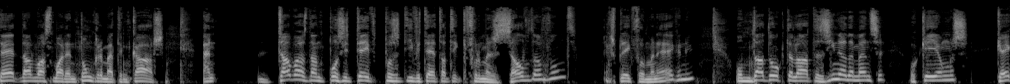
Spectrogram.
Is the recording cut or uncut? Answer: uncut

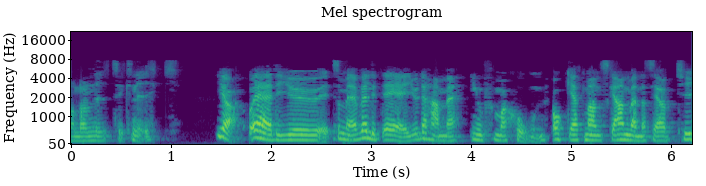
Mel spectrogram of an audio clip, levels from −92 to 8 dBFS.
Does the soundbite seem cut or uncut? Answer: cut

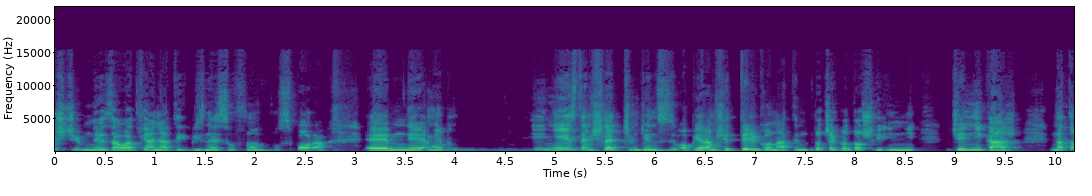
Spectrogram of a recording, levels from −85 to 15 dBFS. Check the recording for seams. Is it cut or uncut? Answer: cut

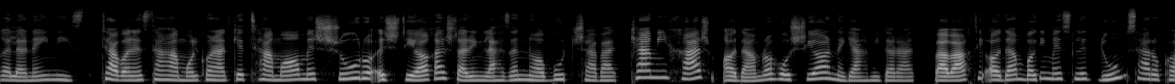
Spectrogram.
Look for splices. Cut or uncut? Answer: cut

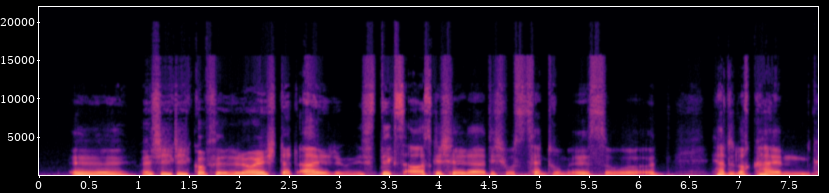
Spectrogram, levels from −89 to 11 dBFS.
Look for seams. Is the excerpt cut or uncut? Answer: cut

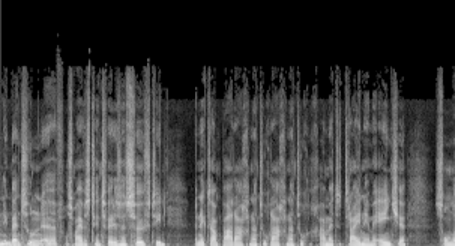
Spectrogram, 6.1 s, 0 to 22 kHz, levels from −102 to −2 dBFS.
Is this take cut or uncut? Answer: cut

